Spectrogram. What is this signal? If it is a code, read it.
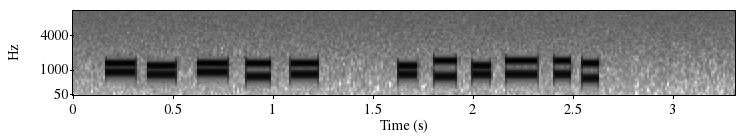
DTMF, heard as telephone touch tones, dialled by hand, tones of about 130 ms. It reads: 07058 767992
